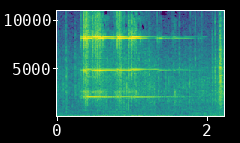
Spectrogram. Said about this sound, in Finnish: Varis katseli ohjaustankoa ja pyöränkelloa. Hyppää ohjaustangolle, Varis. Varis istui ohjaustangolle ja rimputteli kelloa. Se rimputteli kelloa koko matkan risteykseen asti.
